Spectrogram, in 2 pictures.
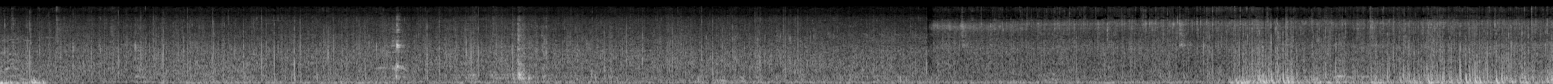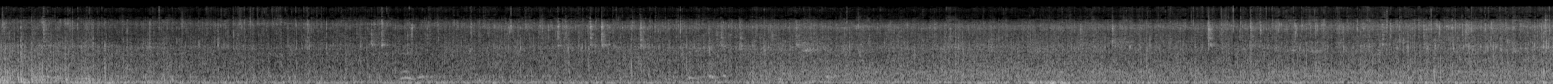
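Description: Steady rain, an even hiss that brightens about nine seconds in and swells louder for a few seconds around the middle, with a couple of brief knocks.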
